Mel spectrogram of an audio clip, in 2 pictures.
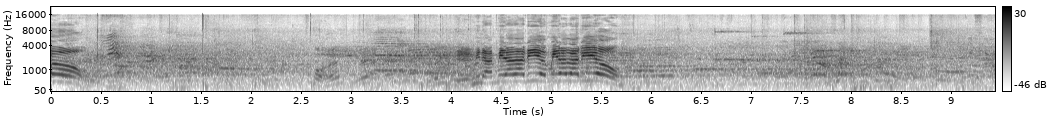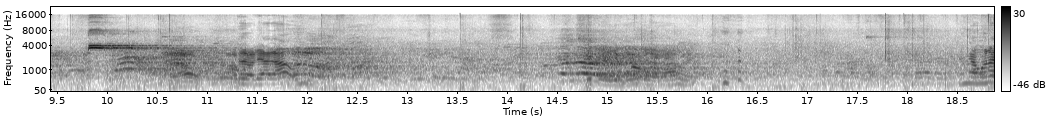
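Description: A basketball bouncing on a hard indoor court during play, with shouting voices heard three times, at about 4, 10 and 15 seconds in.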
